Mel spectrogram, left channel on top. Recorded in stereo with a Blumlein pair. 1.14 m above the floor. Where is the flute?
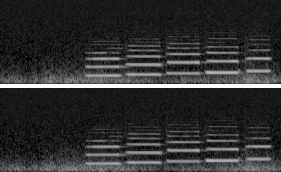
5° left.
